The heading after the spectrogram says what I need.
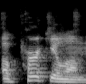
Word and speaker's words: operculum: Yep, operculum is how you would say it. Actually, I don't really care how you say it, but it's operculum.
